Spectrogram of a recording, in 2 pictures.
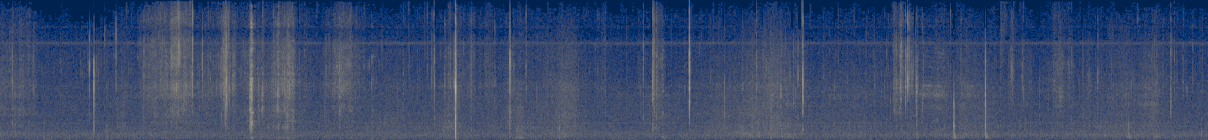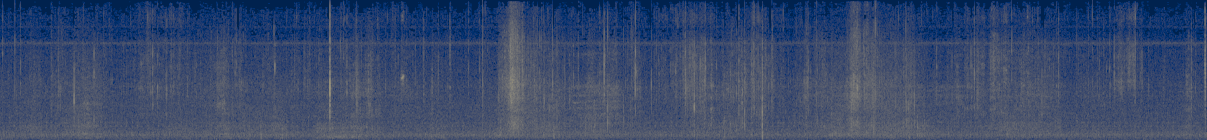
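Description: Faint, scattered crackles and snaps of a small wood campfire, with a few short bursts of rustling as sticks are moved in the fire.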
